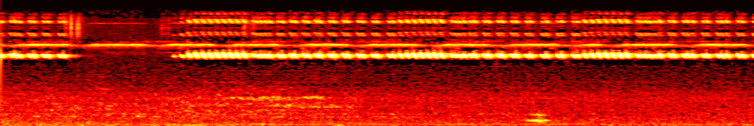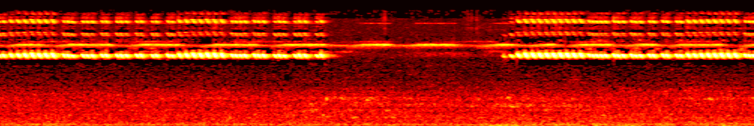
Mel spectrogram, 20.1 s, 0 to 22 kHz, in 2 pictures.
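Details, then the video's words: Autumn insect chorus with crickets in a home garden plot at night, recorded with a DR-40X: long stretches of rapid high pulsed chirping broken by short pauses, a constant thin whine beneath, and one faint low knock midway. "秋の虫の声 ASMRでおやすみなさい 〜虫の音を枕元で聞いてね〜 こおろぎ他"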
